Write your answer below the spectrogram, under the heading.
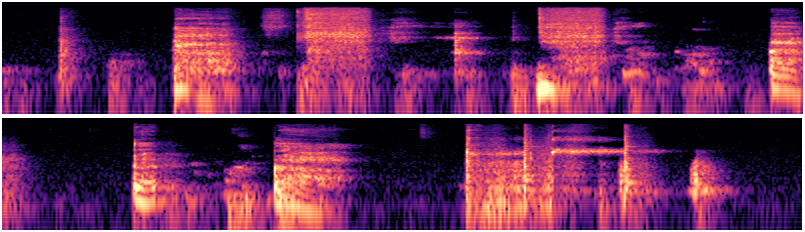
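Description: A man grunting and blowing out hard breaths as he strains through the last reps of a lying hamstring curl. There are short forceful puffs and several groans that fall in pitch: straining at the end of a hard set.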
